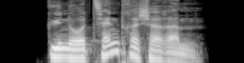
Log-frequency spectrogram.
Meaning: strong dative masculine/neuter singular comparative degree of gynozentrisch
- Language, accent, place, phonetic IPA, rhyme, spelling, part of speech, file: German, Germany, Berlin, [ɡynoˈt͡sɛntʁɪʃəʁəm], -ɛntʁɪʃəʁəm, gynozentrischerem, adjective, De-gynozentrischerem.ogg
